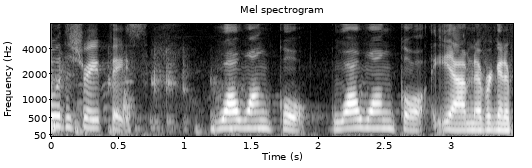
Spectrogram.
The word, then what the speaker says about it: guaguancó: Guaguancó, guaguancó. Yeah, I'm never gonna pronounce it right.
